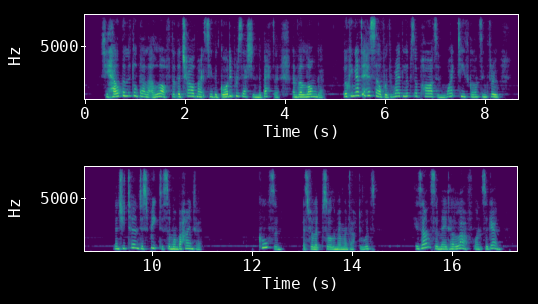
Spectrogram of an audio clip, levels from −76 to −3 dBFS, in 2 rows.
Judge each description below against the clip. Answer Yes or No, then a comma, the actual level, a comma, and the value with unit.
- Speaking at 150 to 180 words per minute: No, average, 195 wpm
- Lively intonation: No, average, 4.4 semitones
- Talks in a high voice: Yes, high, 235 Hz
